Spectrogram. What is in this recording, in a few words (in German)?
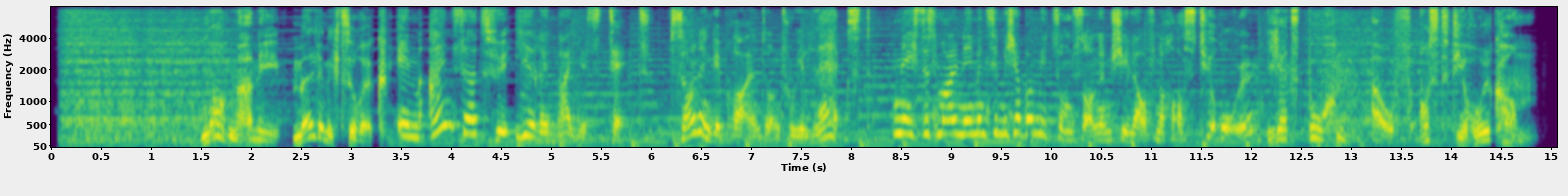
Radiospot; Osttirol; Bond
